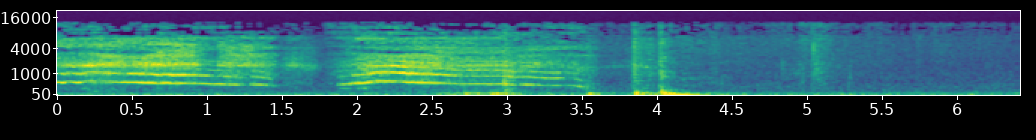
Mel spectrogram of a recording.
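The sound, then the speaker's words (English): A voice imitates the high-pitched wailing of a monster plant: two long, drawn-out whining cries, the second sliding downward in pitch, followed by a few fainter low thumps. “Being a movie plant, the plant will actually make noises. Yeah. It begins to make this sort of high pitched wailing of.”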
